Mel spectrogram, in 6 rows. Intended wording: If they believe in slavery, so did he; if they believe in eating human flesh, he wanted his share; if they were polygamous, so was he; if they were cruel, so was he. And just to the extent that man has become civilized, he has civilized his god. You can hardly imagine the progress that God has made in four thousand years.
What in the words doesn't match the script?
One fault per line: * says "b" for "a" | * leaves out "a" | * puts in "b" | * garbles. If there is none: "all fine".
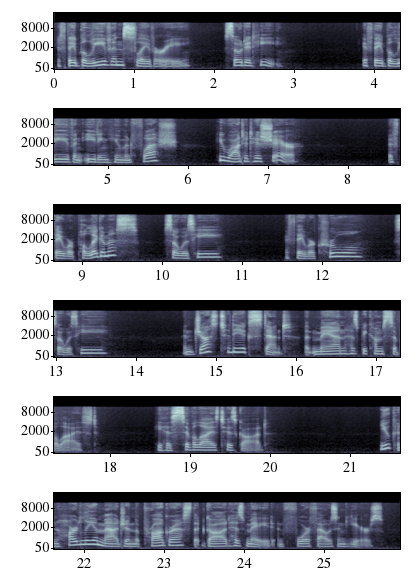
all fine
